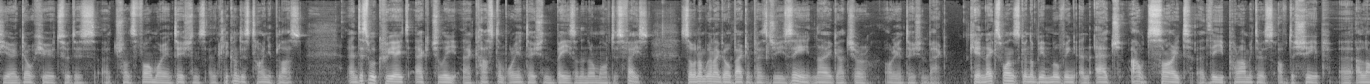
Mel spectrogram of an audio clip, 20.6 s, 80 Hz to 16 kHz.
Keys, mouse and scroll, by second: 0.7 shift+click, 5.0 click, 8.7 middle click, 9.8 middle click, 9.8 Tab, 10.5 middle click, 10.8 shift+middle click, 11.5 g, 11.7 z, 11.9 g, 14.4 shift+middle click, 15.4 shift+middle click, 19.9 shift+middle click, 20.4-20.5 shift+middle drag.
